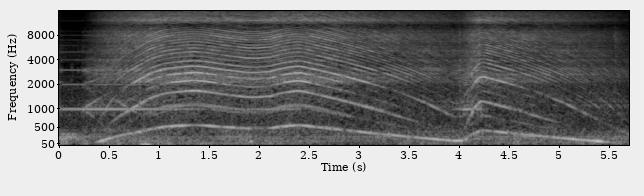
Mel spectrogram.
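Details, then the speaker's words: HobbyWing 1060 ESC on an RC setup with battery, receiver and motor connected, after replacing and soldering a new on/off switch; clean motor whine sweeping smoothly up and down with throttle, no grinding, everything working. "so yep it's all working guys that's good news for me now"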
